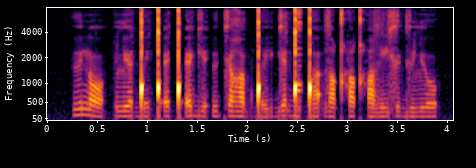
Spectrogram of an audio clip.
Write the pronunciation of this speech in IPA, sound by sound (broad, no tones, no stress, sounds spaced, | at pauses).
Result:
ɨ n ɔ | lʲ ɐ ɡ͡ǃ e ǃʼ ɛ ǃʼ ɛ ɡʲ ɛ ʔ ɨ kʲ ɐ ʁ ɐ b ɡ͡ǃ ɘ e̯ ɾʲ ɘ ɡʲ a ɡ͡ǃ i ɡ͡ǃ a ʔ z a qʰ i qʰ a z i xʲ ɔ ɡʲ u lʲ o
